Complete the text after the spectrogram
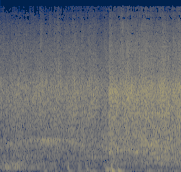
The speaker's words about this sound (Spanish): Y ahora sí, el aplauso del Sardinero.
